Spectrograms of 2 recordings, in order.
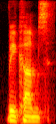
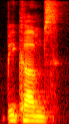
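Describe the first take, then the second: Both takes have the same delivery.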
